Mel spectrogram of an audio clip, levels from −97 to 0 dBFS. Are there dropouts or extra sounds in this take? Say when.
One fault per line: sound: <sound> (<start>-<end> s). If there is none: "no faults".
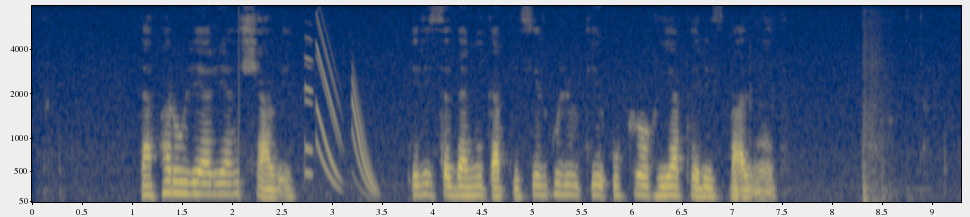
sound: chirp (2.7-3.5 s)
sound: thud (8.3-8.7 s)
